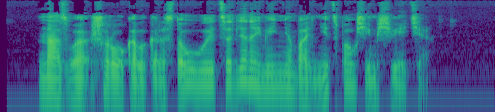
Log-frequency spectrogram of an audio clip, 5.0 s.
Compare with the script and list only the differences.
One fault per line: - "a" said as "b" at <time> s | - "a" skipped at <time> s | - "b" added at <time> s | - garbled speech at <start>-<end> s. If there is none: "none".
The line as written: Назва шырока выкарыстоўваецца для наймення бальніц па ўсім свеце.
none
